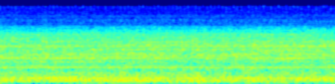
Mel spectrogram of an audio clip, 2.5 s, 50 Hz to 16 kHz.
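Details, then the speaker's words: 2007 Toyota Corolla XLi that had black smoke, misfire and vibration, fixed via mass air flow sensor work; engine now idles with an even, steady hum, no stumble, shake or miss. "ये देखिए इंजन जो है ना अभी बिल्कुल स्मूथ है, बिल्कुल स्मूथ है इंजन।"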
